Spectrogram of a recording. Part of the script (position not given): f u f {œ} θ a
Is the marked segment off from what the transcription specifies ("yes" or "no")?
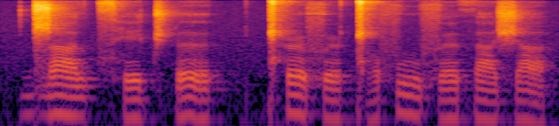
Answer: no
